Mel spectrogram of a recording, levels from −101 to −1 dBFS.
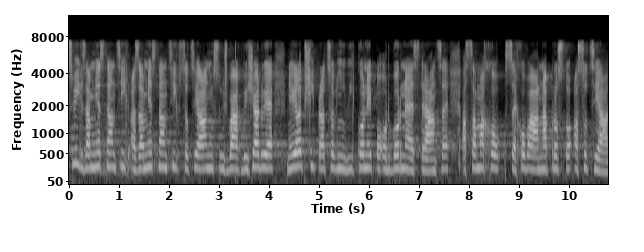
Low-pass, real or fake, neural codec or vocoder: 7.2 kHz; real; none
